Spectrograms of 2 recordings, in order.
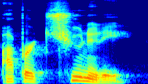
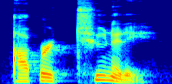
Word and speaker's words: opportunity: my creativity that's right we don't pronounce it opportunity the TU is not pronounced with the CH sound it's pronounced with a t sound opport to opportunity there are a lot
